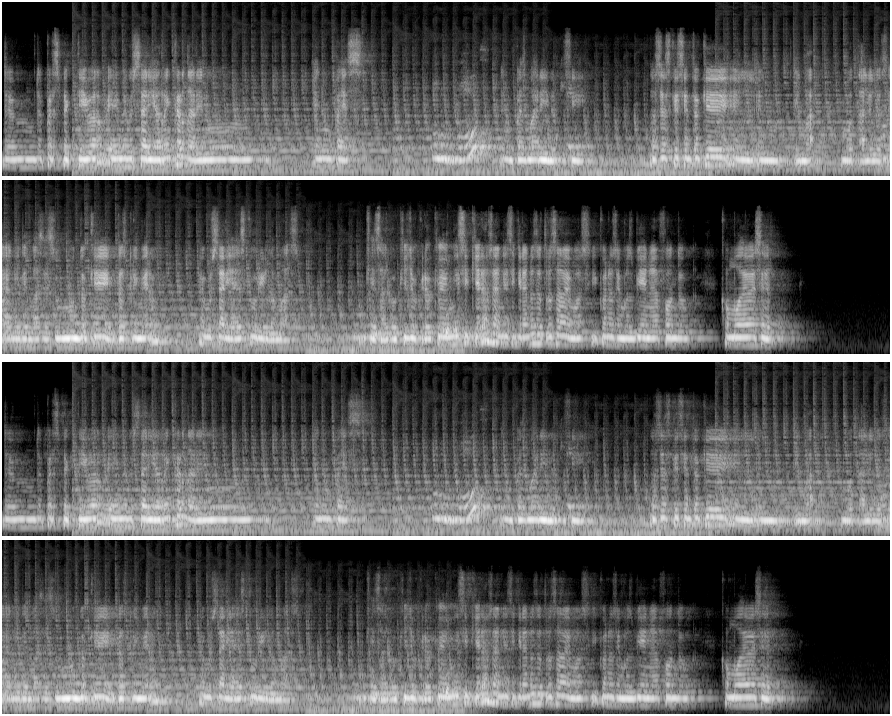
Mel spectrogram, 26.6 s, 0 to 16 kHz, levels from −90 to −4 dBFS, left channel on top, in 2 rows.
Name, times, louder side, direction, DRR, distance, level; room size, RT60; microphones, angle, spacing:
voice 1, 0.0-4.1 4.6-5.4 7.5-8.7 9.7-12.2 12.6-15.8 16.3-17.7 18.7-23.6 24.2-24.9, left 1 dB, 40° left, 6 dB, 2.4 m, -18 dB
sound 1, 1.0-20.2, equal, 5° right, 1.7 m, -31 dB
voice 2, 6.4-7.2 8.5-8.6 13.2-13.5 16.1-16.2 18.6-19.0 19.9-20.0 20.3-20.5, left 1 dB, 15° left, 0 dB, 4.0 m, -22 dB
29.0 x 21.0 x 8.7 m, 0.92 s
head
